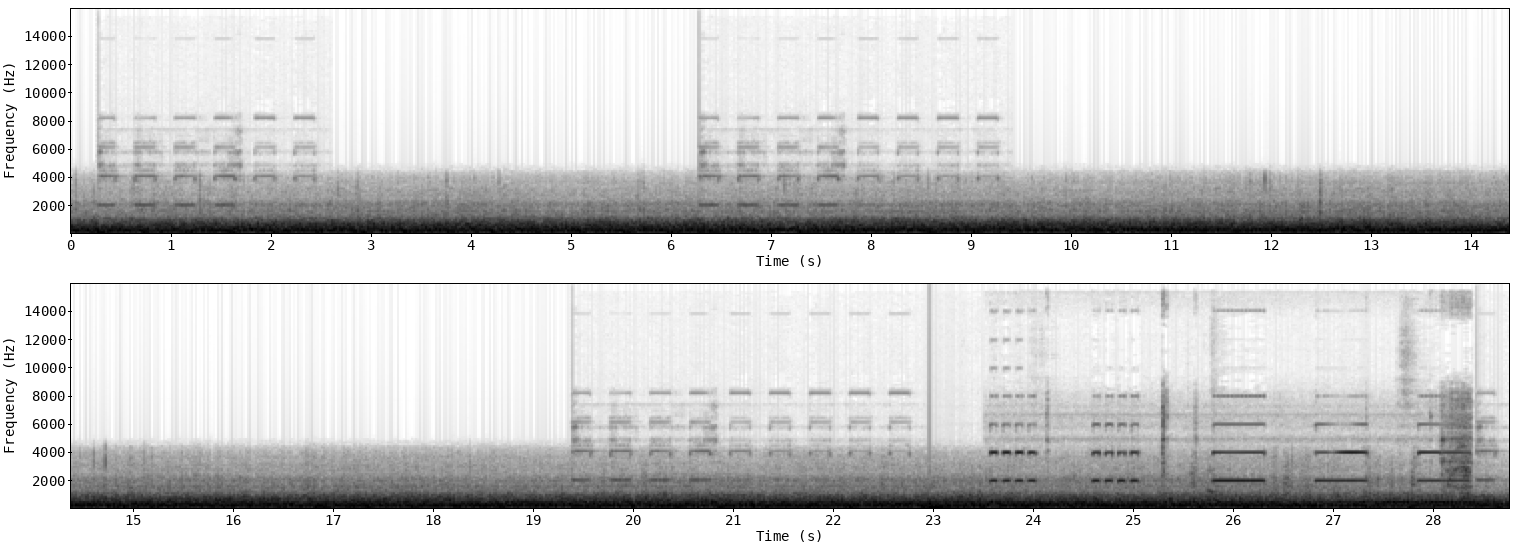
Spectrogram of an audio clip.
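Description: Mercedes-Benz dashboard warning chime beeping rapidly in repeated bursts over the steady noise of the engine, tyres and wind as the car runs at high speed and high revs. The beeping is densest in the last few seconds, with a brief knock near the end.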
